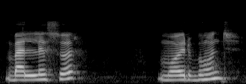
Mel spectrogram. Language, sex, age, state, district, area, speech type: Odia, female, 18-30, Odisha, Balasore, rural, spontaneous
